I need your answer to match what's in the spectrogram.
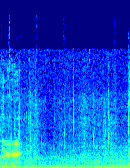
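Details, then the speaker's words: Acura RSX on a test drive after replacing the axle and intermediate shaft: a low, even drivetrain rumble moving off, and the earlier clicking is gone. Normal CV axle operation. "noise is gone for good for now all right well the test drive went pretty good no more noise"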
